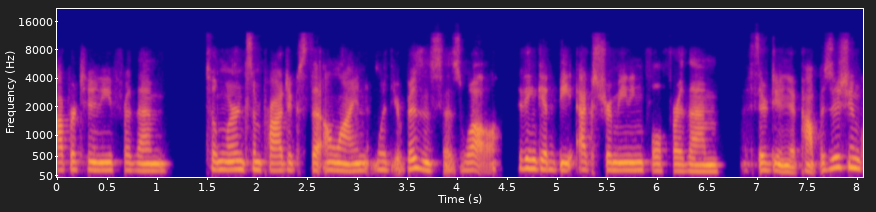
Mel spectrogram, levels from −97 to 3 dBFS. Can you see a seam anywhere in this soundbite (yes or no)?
no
